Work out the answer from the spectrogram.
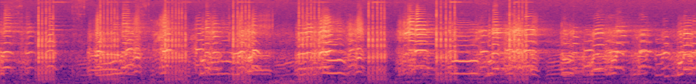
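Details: A flock of Canada geese honking, with loud, nasal, two-note calls overlapping almost nonstop in a ragged chorus, heard during a backwoods deck build among spruce trees.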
